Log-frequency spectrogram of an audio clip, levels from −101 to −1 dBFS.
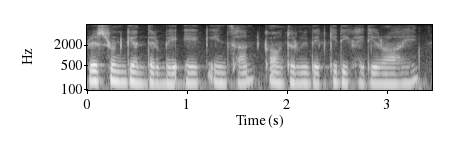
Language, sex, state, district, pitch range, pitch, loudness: Hindi, female, Arunachal Pradesh, Papum Pare, 155-170 Hz, 160 Hz, -20 LUFS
